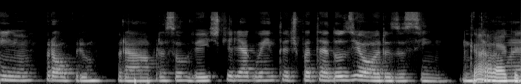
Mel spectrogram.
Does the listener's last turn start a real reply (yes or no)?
yes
